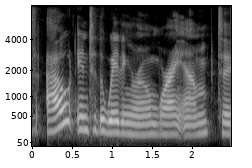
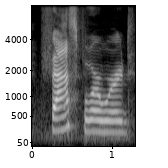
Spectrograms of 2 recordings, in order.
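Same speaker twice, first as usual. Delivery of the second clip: ordinary talk, nothing marked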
